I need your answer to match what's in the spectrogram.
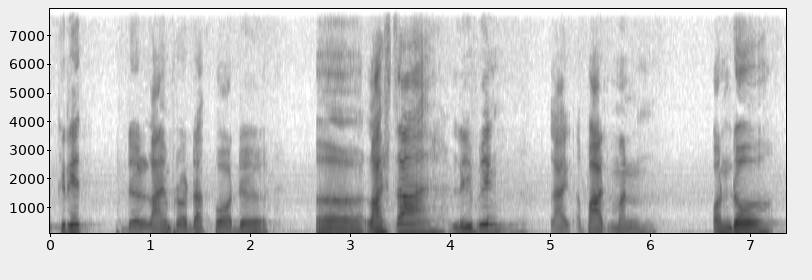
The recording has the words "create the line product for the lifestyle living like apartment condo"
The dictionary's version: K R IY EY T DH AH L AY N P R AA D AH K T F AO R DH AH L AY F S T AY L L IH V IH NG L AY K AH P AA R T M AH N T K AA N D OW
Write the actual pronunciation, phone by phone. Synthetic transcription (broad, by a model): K R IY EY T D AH L AY N P R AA D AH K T F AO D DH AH L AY S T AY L L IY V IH NG L AY K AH P AA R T M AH N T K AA N D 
